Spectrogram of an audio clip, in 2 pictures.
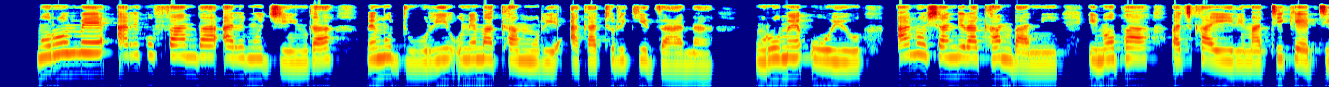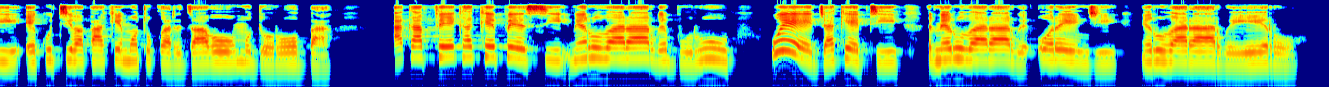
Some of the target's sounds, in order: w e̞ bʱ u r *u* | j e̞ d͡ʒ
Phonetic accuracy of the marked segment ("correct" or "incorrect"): incorrect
